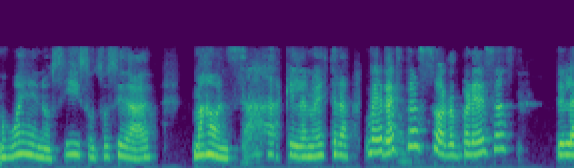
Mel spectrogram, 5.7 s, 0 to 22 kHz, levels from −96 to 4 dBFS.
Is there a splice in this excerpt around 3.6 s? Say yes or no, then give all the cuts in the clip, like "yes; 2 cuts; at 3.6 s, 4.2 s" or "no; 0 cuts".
yes; 1 cut; at 3.6 s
